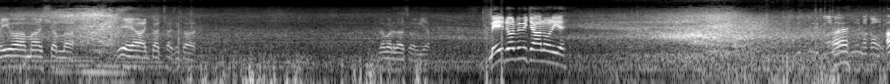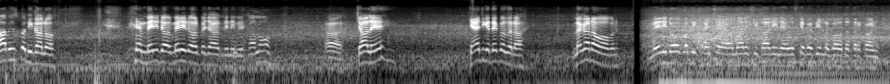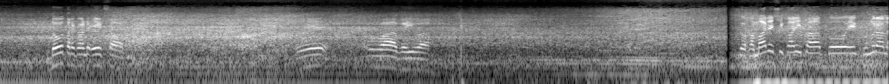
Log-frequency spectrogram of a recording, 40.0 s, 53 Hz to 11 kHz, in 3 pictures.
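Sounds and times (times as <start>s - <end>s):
vehicle passing on bridge: 0.5s - 2.4s, 8.5s - 13.2s, 23.0s - 32.5s, 33.2s - 40.0s.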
